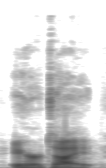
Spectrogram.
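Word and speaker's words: Heirtyte: the local outbreak archive air is spelled h-e-i-r and tight is t-y-t-e airtight and they you know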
